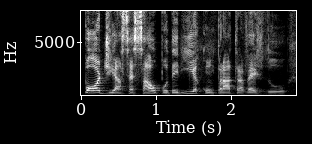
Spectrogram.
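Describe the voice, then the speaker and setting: A middle-aged man with a Bahian Brazilian accent, a guest on a podcast, explaining with lots of fillers and lively asides. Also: moderate pace. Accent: Bahian Brazilian Portuguese. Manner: lively, acts out quoted dialogue in a higher voice, many fillers. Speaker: guest, capital markets entrepreneur. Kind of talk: podcast interview, explanatory storytelling.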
